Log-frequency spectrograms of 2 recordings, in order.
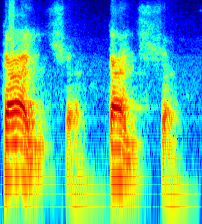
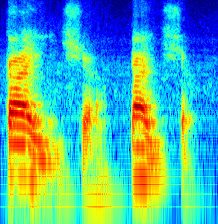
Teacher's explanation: E o som do A vai ser mais forte, vai ser mais alto. A entonação vai ser mais alta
